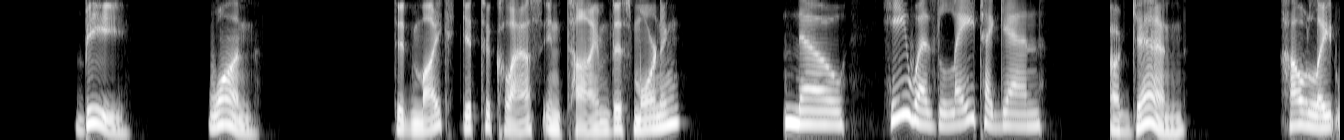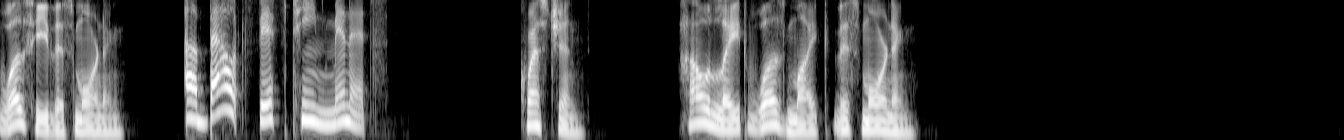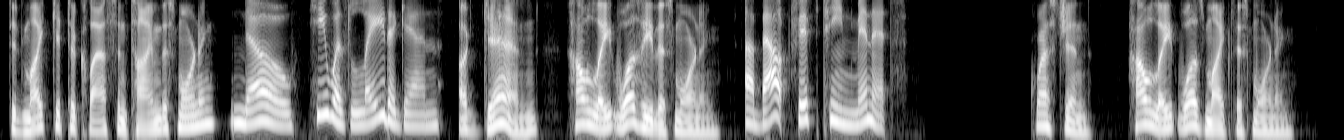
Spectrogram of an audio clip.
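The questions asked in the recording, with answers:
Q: How late was Mike this morning?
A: About 15 minutes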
